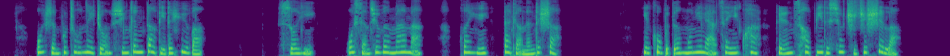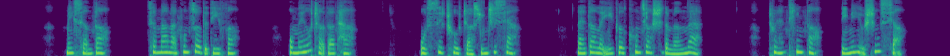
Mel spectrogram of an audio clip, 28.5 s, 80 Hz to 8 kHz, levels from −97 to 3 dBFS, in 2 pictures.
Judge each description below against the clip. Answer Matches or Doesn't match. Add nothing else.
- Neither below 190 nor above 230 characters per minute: Matches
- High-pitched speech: Matches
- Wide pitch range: Doesn't match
